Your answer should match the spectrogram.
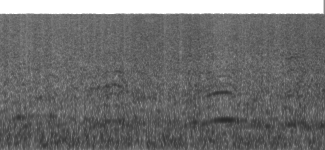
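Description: Steady rush of river water over rocks under the chatter and calls of a crowd of bathers, with one voice rising above the rest near the end.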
